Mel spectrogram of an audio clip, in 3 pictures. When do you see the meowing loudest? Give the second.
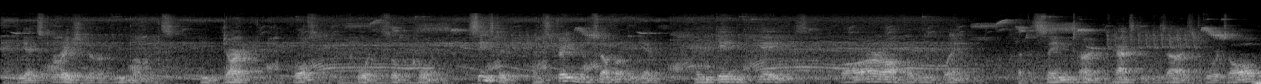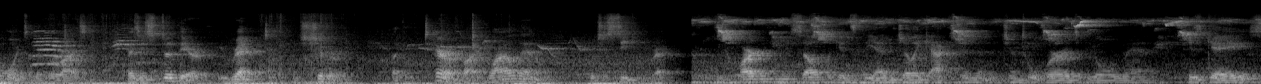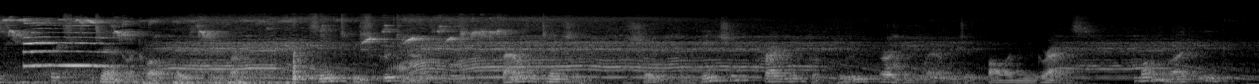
26 s.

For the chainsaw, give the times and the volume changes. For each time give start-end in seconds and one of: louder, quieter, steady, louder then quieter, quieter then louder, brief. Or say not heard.
0.0-9.8 steady
26.6-37.7 quieter.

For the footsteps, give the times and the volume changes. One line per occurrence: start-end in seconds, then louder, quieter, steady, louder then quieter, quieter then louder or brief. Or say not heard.
not heard.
